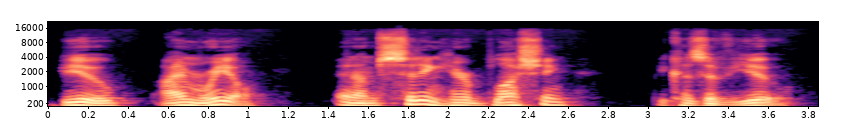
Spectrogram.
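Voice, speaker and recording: A man reading out the messages of a flirty female AI chatbot, slowly and plainly. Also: mid-range voice, darkish tone, lightly acted. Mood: gushing.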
